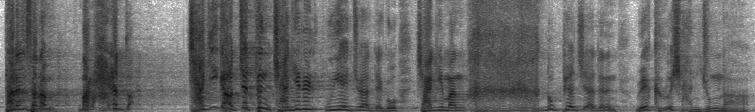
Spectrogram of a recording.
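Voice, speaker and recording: A male pastor preaches with a high, strained, bright voice that has a gravelly, husky edge. His pitch leaps around as he moves from hushed asides to shouted exhortation. The sound carries the long reverb of a church hall. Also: very animated, normal speed. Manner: rhetorical questions to the congregation. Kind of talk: sermon. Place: church sanctuary.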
